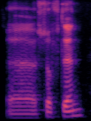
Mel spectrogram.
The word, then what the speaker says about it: soften: Soften. Yes, we pronounce it soften. T is silent.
